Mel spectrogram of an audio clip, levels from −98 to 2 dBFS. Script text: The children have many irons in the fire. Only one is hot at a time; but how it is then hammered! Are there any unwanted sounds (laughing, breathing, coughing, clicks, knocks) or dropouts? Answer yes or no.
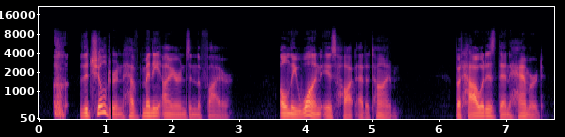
yes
